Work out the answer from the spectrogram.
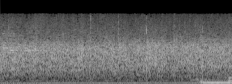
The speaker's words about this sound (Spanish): Dale un aplauso de alabanza al Señor.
